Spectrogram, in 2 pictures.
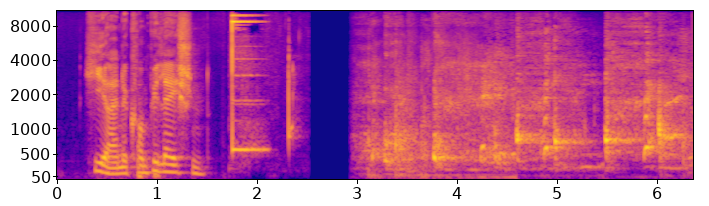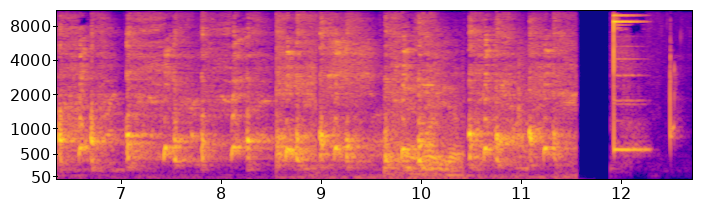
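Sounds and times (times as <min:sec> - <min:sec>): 
speech: 0:00.3 - 0:01.6
children coughing loudly: 0:03.0 - 0:11.6.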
